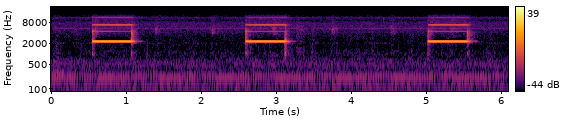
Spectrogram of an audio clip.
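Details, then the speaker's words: Three steady electronic beeps, each about half a second, repeating every two and a half seconds over quiet room hum in an intensive care unit, where many alarms are only reminders, such as a finished infusion; ICU alarm beeping. "Fear not, many of the alarms you hear are only reminders."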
